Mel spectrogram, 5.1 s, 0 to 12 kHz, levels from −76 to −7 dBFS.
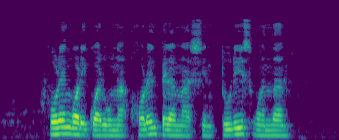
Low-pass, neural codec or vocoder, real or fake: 7.2 kHz; none; real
